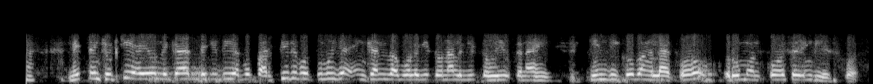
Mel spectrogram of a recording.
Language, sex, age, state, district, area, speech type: Santali, male, 30-45, Jharkhand, East Singhbhum, rural, conversation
